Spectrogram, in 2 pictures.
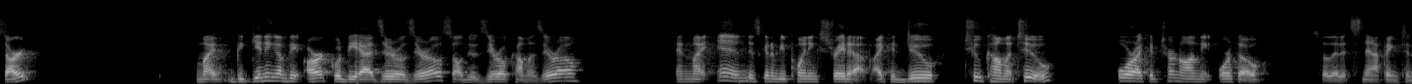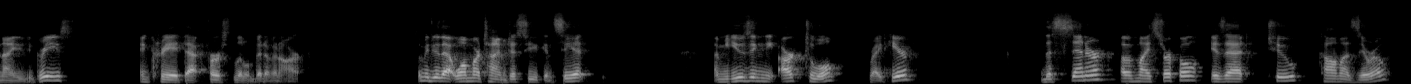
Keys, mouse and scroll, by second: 0.2 typing, 2.0 F15, 3.5-4.7 typing, 5.6 Return, 10.3 Return, 12.3-13.3 drag, 15.0 click, 18.6 click, 19.7-20.7 typing, 23.0 click, 23.7 click, 26.9-28.2 typing, 28.0 click.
